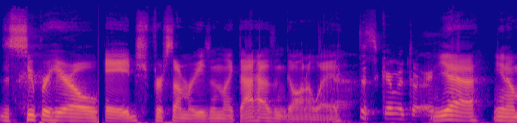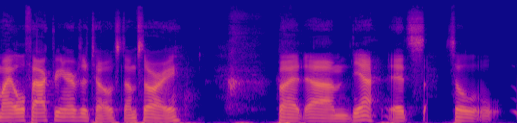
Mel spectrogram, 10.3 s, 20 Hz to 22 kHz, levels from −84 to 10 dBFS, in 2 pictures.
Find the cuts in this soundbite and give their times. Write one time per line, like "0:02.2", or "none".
0:03.6
0:09.4

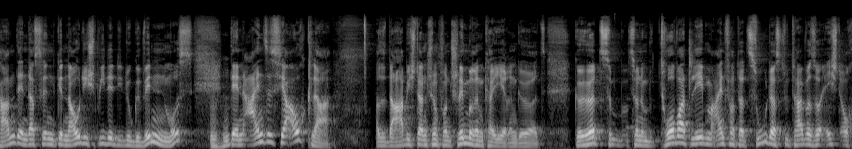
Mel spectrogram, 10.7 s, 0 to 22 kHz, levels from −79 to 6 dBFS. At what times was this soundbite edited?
0:04.7
0:07.8

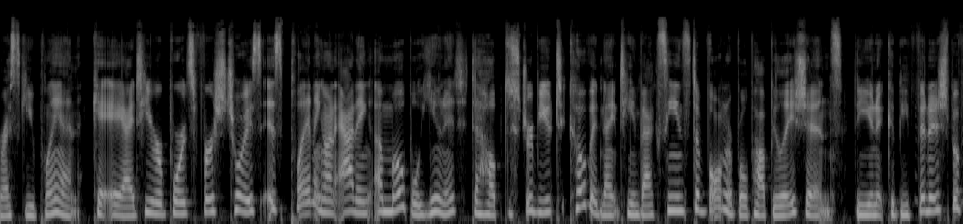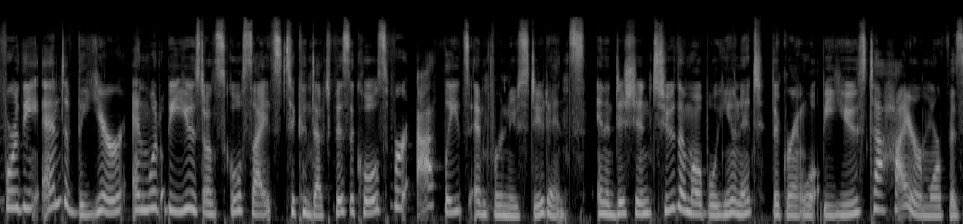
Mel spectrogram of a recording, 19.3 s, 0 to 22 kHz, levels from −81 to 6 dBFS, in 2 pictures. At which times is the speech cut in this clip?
0:11.3
0:17.8

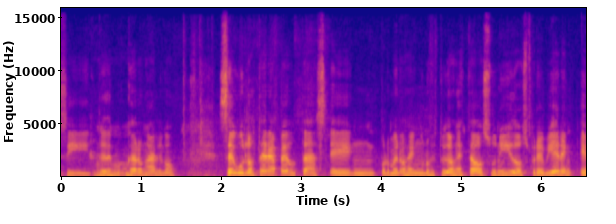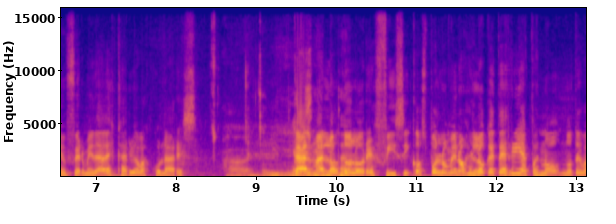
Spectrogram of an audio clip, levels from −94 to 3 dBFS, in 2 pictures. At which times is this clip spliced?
none

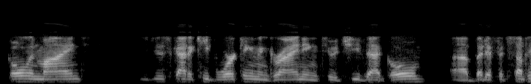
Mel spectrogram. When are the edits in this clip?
0:04.3

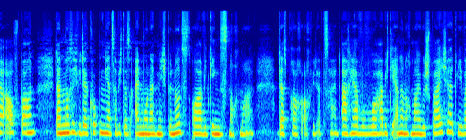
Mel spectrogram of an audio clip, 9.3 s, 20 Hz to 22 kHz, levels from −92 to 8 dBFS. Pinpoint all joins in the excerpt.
0:01.1
0:06.8

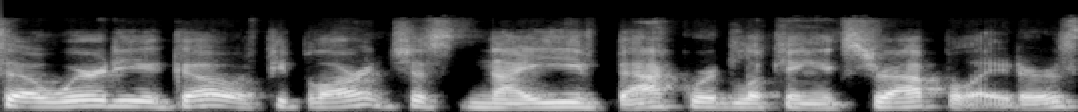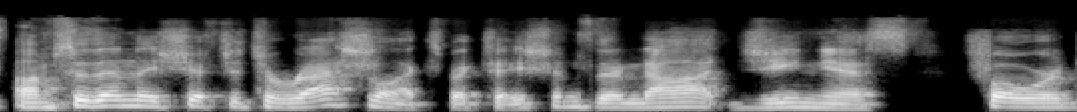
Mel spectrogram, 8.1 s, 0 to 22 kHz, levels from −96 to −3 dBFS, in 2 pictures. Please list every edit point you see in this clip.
0:04.1
0:06.2

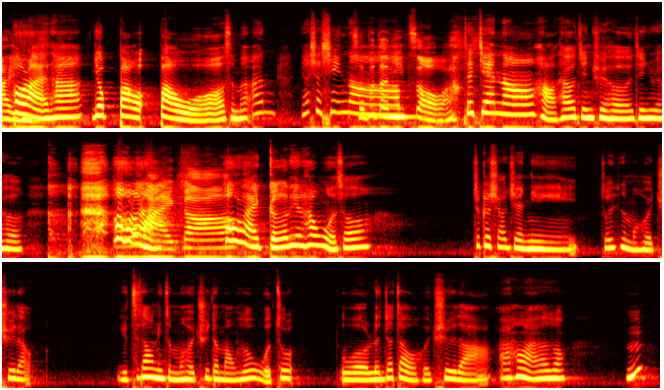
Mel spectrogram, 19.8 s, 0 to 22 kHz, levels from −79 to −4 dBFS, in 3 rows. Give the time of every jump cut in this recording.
0:07.1

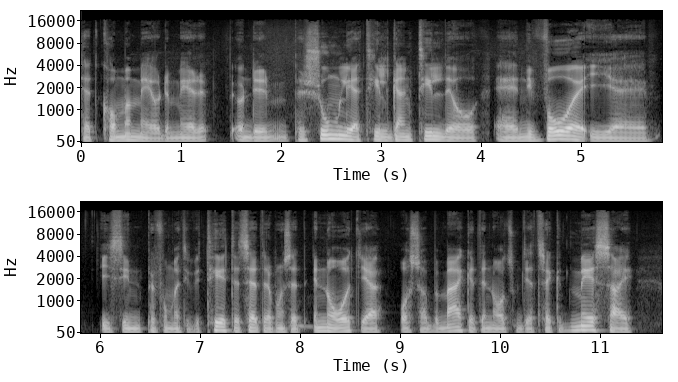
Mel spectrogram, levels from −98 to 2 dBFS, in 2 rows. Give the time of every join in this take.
0:04.1

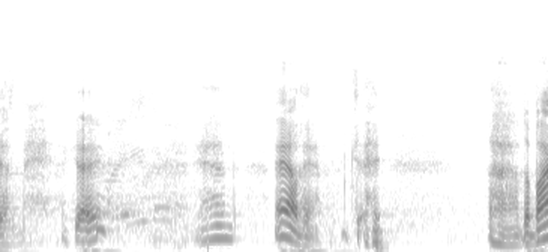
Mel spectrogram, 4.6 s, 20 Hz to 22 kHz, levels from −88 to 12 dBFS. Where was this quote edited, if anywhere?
none

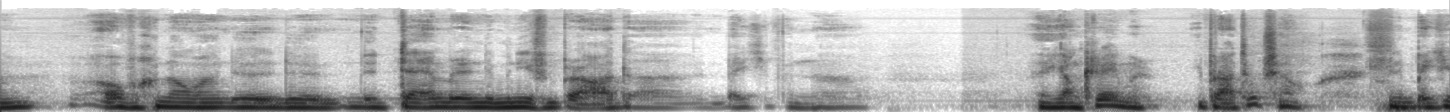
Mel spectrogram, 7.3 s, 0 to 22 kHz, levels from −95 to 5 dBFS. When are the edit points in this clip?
none

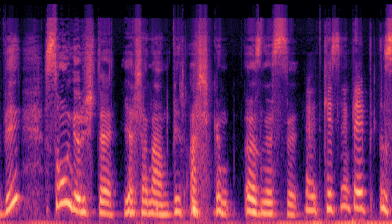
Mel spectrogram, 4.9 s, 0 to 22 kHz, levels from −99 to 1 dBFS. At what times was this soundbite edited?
0:03.8

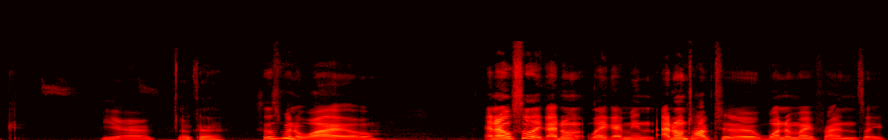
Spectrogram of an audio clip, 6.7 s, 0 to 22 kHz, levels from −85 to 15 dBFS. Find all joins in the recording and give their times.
0:01.2

